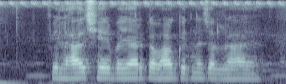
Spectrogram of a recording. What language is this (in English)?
Hindi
